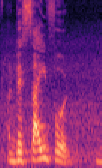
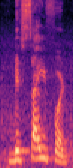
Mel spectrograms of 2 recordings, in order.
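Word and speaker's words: deciphered: Word की वो होगी डिसाइफर्ड। डिसाइफर्ड। और ये नीचे लिखा हुआ है डिसाइफर्ड। डिसाइफर्ड, पीछे ईडी लग जाएगा, वर्ड स्ट्रेस स वाली साउंड के ऊपर रहेगा और ये लाइट यहाँ पर आ जाएगा। डिसाइफर्ड, डिसाइफर्ड, डिसाइफर्ड।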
